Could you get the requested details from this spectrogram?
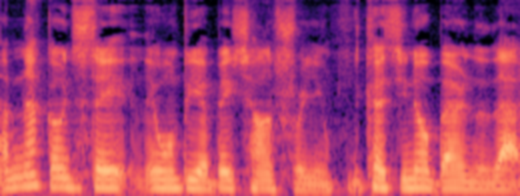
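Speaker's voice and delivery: ordinary delivery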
